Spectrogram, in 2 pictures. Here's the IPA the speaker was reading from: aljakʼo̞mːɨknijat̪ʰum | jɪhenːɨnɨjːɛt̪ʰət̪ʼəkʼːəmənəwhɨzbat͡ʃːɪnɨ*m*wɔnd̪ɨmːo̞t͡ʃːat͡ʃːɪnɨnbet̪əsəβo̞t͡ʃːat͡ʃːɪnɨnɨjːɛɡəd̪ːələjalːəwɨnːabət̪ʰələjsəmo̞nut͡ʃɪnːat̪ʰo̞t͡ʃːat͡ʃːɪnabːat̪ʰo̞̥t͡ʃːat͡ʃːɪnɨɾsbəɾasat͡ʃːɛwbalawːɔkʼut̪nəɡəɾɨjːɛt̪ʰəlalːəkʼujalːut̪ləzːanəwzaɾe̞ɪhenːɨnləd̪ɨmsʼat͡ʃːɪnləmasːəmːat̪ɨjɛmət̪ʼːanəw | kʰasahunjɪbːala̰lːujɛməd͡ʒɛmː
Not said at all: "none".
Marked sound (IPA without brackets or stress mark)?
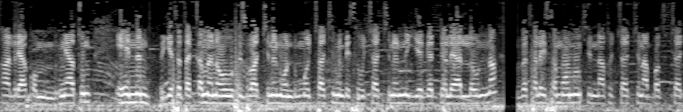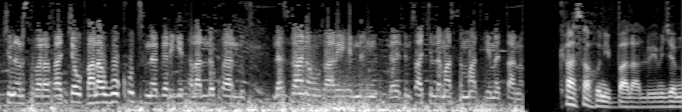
n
